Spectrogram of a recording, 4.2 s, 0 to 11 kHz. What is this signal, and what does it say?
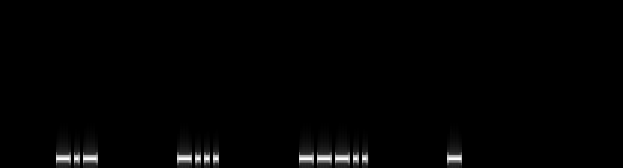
Morse code, heard as a keyed tone, about 40 wpm, spaced as for 14 wpm, 700 Hz. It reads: KB8T
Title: USA Call Signs - 4 Characters - 6x Character Spacing - 40wpm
